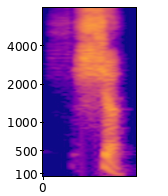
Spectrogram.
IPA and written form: ʃə (shire)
